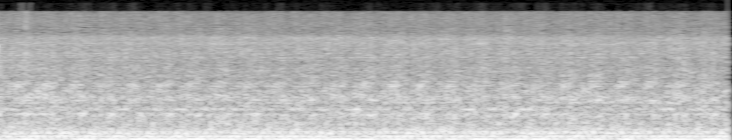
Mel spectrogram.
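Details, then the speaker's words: Ford Cortina at idle: steady low rumble with uneven throbbing shake; rear exhaust back box was disconnected during earlier work and isn't sealed, causing vibration; owner also suspects the engine. "When I had to work on the back of the car, I've disconnected it, so it's like it's not sealed, so the back box isn't completely sealed. So that's why it's vibrating a lot and shaking."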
